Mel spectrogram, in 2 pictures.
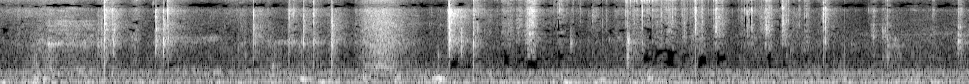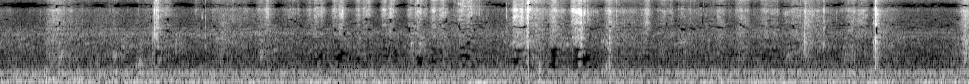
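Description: A foil seasoning packet being opened and handled, faint crinkling and rustling with a scatter of small ticks throughout.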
